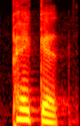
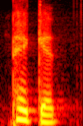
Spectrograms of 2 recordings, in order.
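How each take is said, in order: Both takes have the same delivery.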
